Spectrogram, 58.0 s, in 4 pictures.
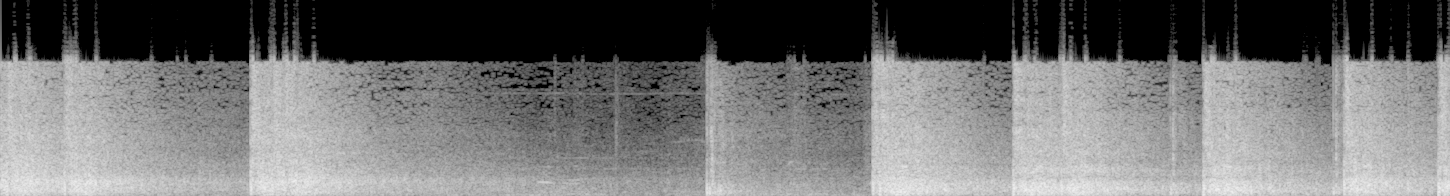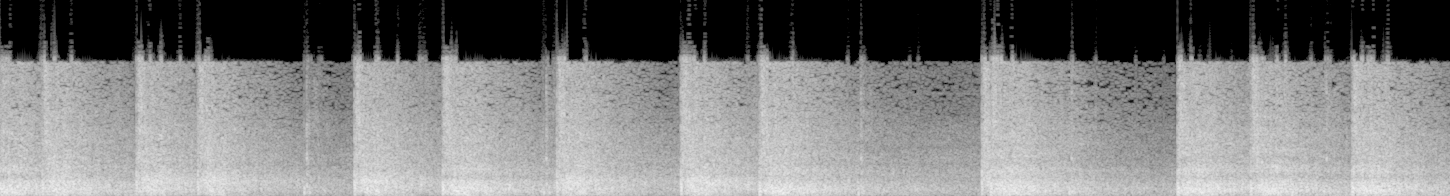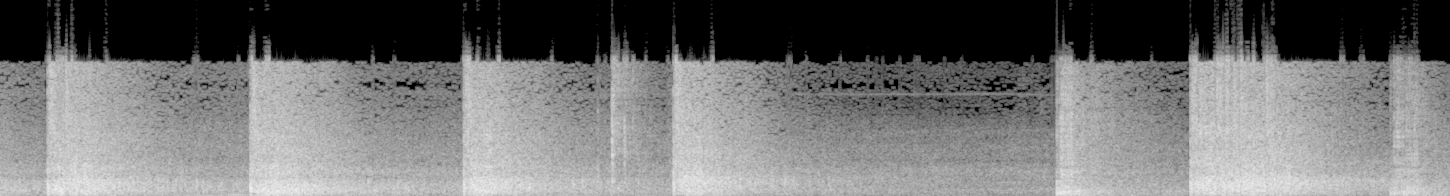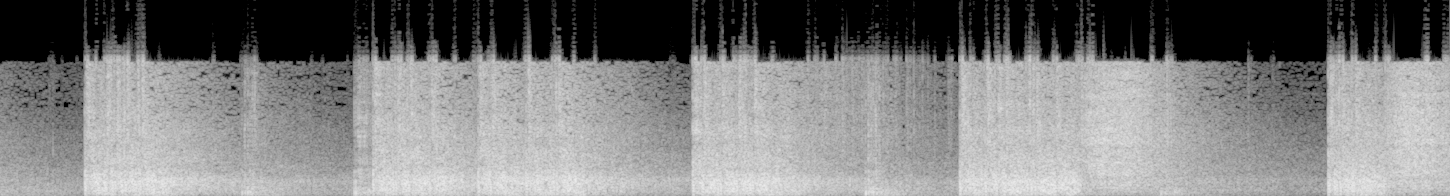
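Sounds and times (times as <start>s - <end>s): long echo of bangs: 0.0s - 5.0s, 8.7s - 37.4s, 39.6s - 56.0s
firework shells bursting: 33.6s - 36.9s, 39.6s - 56.2s, 56.8s - 58.0s.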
